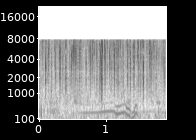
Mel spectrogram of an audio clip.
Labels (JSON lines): {"label": "biophony, cascading saw", "recorder": "SoundTrap 600 or HydroMoth"}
